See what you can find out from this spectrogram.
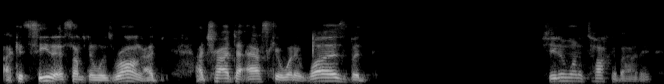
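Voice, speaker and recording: An actor playing an earnest, emotional man who knows addiction firsthand, speaking haltingly in a stage play. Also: medium pitch, animated, a little mellow, breathy edge. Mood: upset, halting. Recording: roomy, dull stage recording.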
